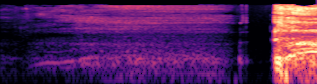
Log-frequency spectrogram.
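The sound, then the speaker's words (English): A person coughs: a drawn-out wheezy, breathy cough followed after a short pause by one sharp, loud burst. “My apologies for coughing to you guys.”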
